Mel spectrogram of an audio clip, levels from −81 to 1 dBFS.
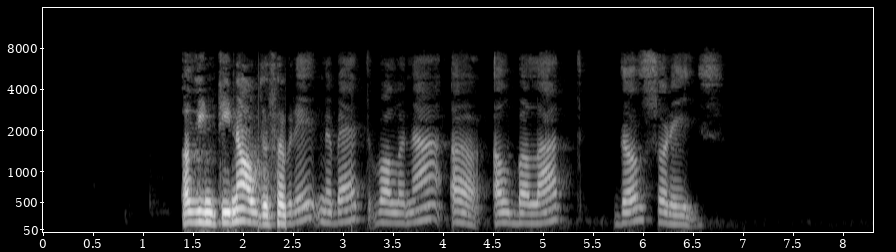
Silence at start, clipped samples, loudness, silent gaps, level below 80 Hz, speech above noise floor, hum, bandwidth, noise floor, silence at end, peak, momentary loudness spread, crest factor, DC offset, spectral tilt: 1.4 s; under 0.1%; -19 LUFS; none; -66 dBFS; 69 dB; none; 7.8 kHz; -88 dBFS; 1.65 s; -2 dBFS; 17 LU; 20 dB; under 0.1%; -7 dB/octave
